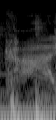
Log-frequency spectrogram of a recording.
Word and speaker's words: KHY: Oh, KHY pronounced Kai.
